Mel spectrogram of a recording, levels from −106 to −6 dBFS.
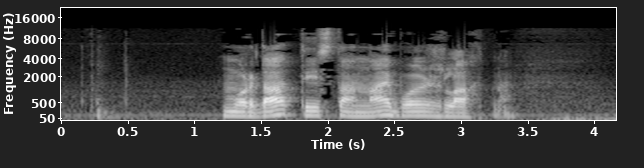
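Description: Speech, with transcoding between lossy codecs throughout. The spectrogram shows a hard ceiling at 11.3 kHz and layered swirly, smeared artefacts, likely from a low-rate MP3 re-encoded to AAC.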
